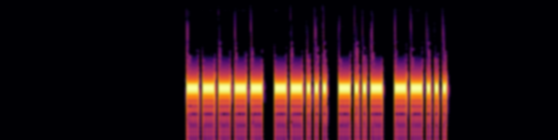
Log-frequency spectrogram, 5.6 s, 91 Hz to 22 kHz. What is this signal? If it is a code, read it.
Morse code, heard as a keyed tone, about 29 wpm, 700 Hz. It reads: 07X7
